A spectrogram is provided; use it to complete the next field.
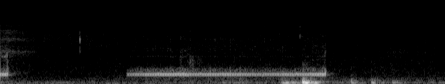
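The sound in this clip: A telephone call rings out as one steady, even ringback tone lasting about two seconds, set over faint low background noise, with a brief low thump near its end.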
